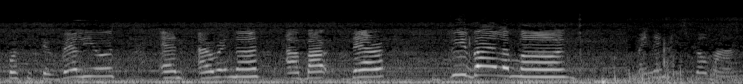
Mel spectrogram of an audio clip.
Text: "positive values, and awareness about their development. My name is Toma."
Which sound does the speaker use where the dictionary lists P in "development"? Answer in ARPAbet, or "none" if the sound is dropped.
none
